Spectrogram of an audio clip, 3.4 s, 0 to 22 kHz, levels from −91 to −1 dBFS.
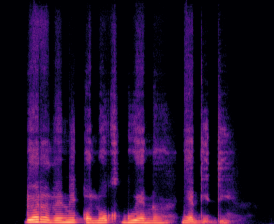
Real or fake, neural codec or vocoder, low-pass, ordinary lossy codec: fake; codec, 44.1 kHz, 2.6 kbps, DAC; none; none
